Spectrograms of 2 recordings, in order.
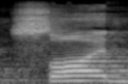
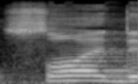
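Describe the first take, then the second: The two takes are said the same way.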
